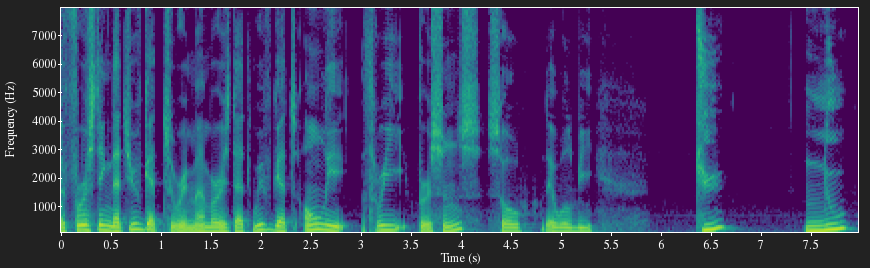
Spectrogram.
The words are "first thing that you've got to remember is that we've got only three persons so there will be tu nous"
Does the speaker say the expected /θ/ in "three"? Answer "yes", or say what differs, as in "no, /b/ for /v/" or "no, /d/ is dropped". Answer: yes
